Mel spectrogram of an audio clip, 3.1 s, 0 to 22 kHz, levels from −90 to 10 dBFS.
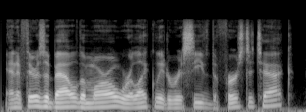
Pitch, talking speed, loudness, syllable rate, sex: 115 Hz, 275 wpm, -17 LUFS, 8.0 syllables/s, male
